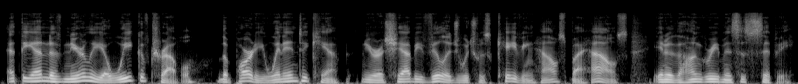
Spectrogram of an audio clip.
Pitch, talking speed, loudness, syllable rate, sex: 115 Hz, 210 wpm, -19 LUFS, 5.8 syllables/s, male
